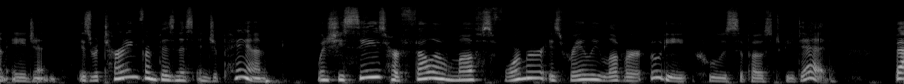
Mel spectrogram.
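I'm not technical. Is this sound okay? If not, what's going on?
No. A skip ahead happens at about 0.37 to 0.39 s. Nearly half a second of speech was thrown away during delivery, so playback jumps straight from one point to a later one with no pause, and that piece of speech is simply missing.

Right after, from 0.47 to 1.11 s, there is a jitter buffer speed-up. Too much audio had piled up waiting to play, so tiny slivers were trimmed out again and again. The speech runs about 10% faster at the same pitch and sounds rushed.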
